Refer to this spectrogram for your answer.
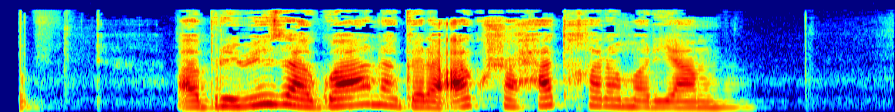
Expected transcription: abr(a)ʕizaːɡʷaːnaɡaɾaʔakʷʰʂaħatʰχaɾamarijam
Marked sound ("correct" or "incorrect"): incorrect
